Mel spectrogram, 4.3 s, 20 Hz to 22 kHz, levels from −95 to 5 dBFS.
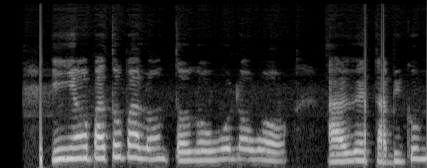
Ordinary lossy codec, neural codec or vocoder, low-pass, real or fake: none; vocoder, 48 kHz, 128 mel bands, Vocos; 19.8 kHz; fake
